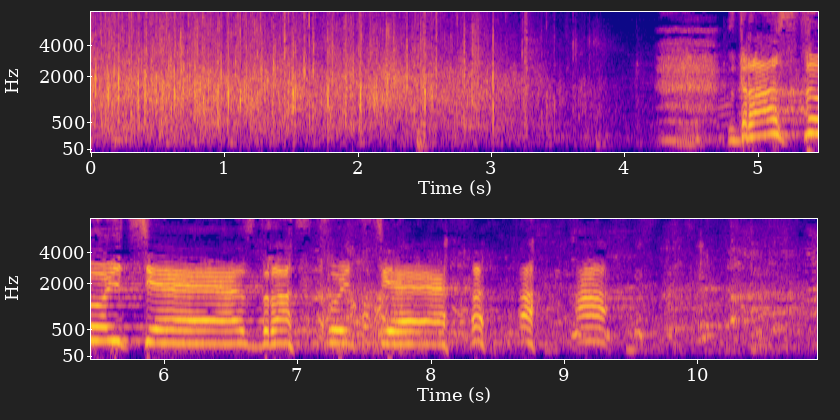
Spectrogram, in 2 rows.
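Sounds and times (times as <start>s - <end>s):
stormy audience applause: 0.0s - 3.9s
speech: 4.8s - 9.8s
laughter: 6.7s - 10.8s.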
